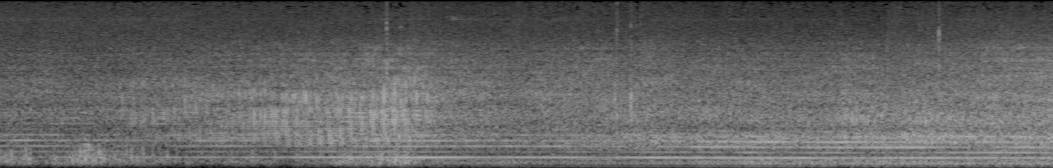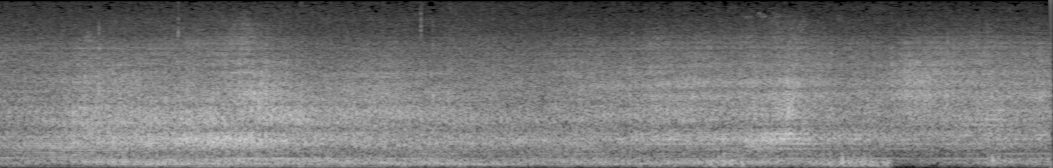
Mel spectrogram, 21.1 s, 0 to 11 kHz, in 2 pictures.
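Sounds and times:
helicopter hovering: 0:00.0 - 0:21.0.

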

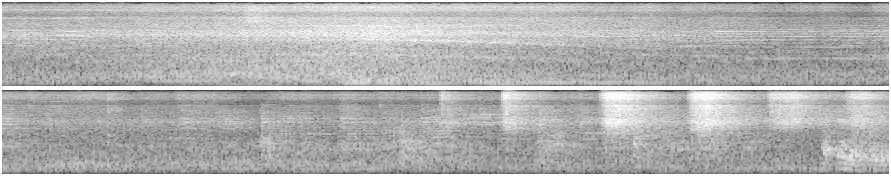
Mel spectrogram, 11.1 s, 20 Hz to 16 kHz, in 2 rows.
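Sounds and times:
vehicle passing by: 0:00.0 - 0:08.0
background music: 0:00.9 - 0:11.0.

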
